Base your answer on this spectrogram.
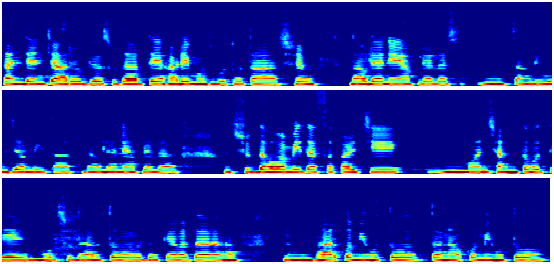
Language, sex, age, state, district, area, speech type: Marathi, female, 30-45, Maharashtra, Wardha, rural, spontaneous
